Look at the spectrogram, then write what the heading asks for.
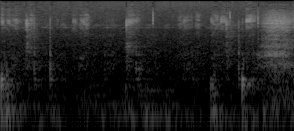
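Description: Chalk or marker scratches faintly across a board in short separated strokes and taps, a quiet scribbling that pauses between marks in an otherwise hushed room.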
